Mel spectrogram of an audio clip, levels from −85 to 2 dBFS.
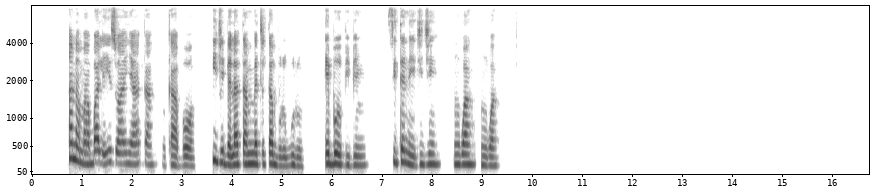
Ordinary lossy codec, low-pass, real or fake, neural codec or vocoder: none; none; fake; codec, 16 kHz, 8 kbps, FreqCodec, larger model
